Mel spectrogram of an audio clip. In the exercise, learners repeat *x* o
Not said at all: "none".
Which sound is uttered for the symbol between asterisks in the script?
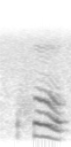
x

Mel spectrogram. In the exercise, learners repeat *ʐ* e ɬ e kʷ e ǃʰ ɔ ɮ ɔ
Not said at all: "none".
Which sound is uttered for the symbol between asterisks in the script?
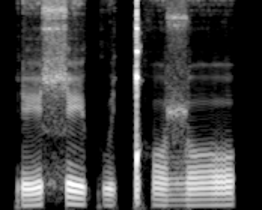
ɾ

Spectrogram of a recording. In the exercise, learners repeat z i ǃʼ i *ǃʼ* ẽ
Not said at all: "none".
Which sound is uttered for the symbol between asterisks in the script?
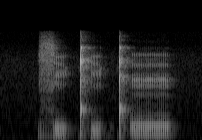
ǃʼ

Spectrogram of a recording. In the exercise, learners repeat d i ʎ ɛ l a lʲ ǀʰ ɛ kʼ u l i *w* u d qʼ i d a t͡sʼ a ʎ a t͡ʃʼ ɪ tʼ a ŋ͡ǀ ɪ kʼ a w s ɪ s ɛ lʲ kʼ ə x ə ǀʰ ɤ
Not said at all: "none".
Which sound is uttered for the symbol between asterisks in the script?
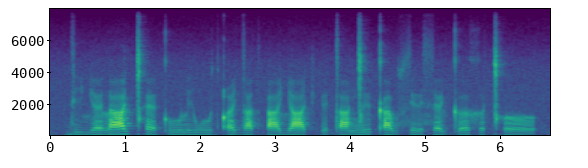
w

